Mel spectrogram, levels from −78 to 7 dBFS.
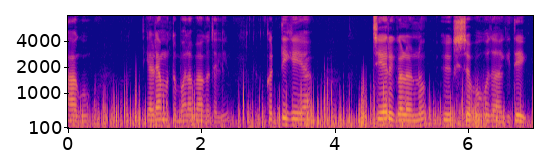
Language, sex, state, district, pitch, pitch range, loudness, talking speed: Kannada, male, Karnataka, Koppal, 145 Hz, 140-160 Hz, -19 LUFS, 75 wpm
